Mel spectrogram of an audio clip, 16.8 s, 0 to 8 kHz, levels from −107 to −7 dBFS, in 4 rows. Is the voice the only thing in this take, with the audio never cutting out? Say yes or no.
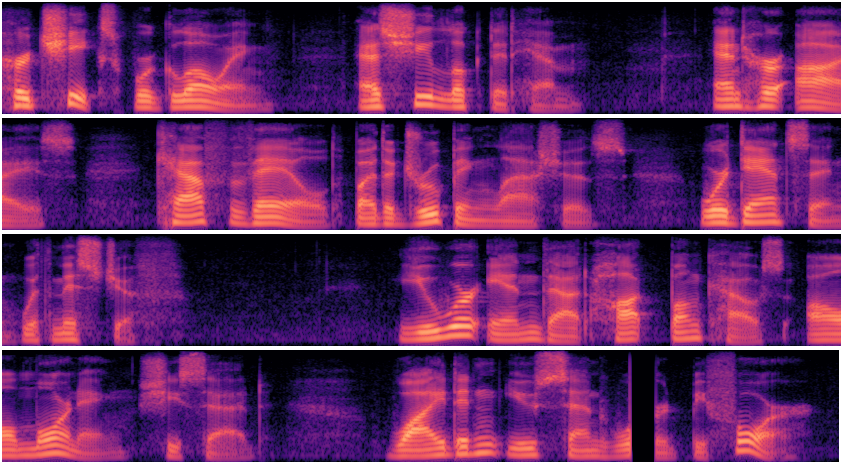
no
